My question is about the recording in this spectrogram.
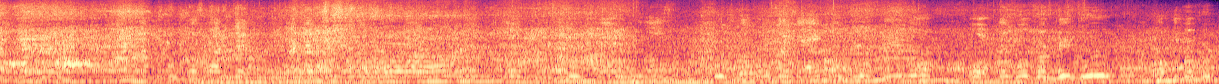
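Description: Rallycross race cars running flat out together through a dusty bend, engines revving up and down with gear changes.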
